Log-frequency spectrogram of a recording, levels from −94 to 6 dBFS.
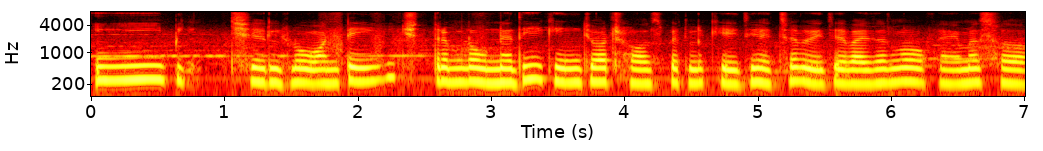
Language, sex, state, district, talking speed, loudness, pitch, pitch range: Telugu, female, Andhra Pradesh, Visakhapatnam, 170 wpm, -15 LUFS, 230 Hz, 215-240 Hz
